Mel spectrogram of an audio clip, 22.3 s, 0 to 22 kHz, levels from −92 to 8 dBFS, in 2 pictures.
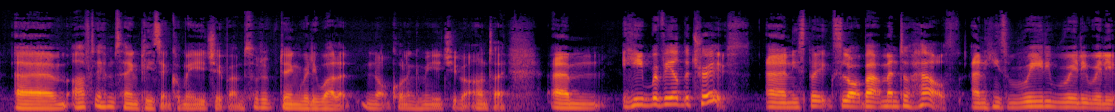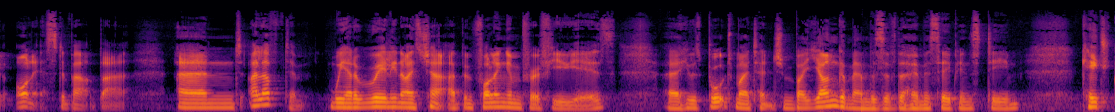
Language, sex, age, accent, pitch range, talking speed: English, male, 30-49, British, 100-145 Hz, 210 wpm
